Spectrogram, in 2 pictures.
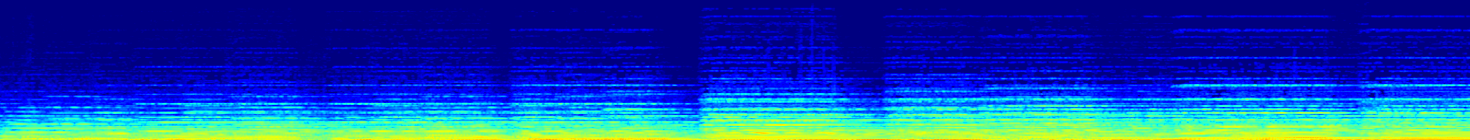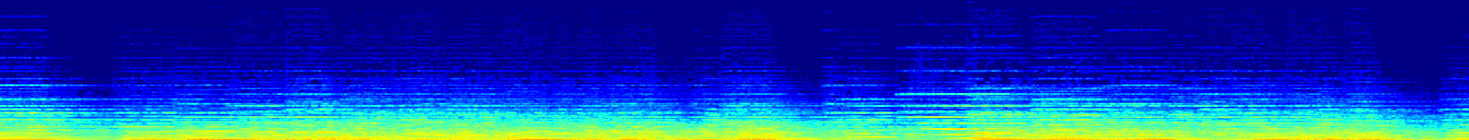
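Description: Pipe organ playing full, sustained chords on the manuals over deep pedal bass notes, the texture thinning briefly twice before filling out again.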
